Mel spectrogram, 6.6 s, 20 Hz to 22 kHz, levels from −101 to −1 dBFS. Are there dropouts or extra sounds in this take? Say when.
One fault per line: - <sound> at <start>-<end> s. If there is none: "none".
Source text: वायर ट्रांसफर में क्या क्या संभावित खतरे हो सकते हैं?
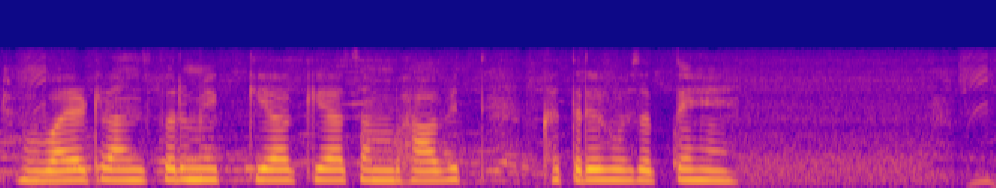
none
